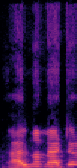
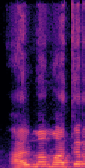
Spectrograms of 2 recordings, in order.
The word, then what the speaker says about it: alma mater: ആൽമ മാറ്റർ എന്ന് പറഞ്ഞാൽ ആൽമ മാത്തർ എന്നാണ് ശരിക്കും ഉച്ചാരണം. മാത്തർ, പക്ഷേ ഇംഗ്ലീഷിൽ പറയുമ്പോൾ ആൽമ മാറ്റർ എന്ന് പറയും.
